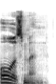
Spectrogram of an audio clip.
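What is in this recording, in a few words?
"oarsman", English, British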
